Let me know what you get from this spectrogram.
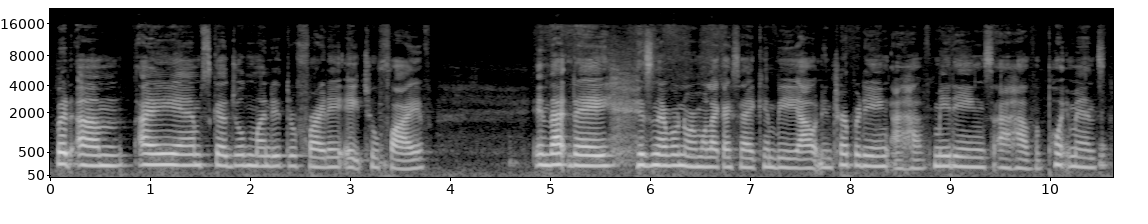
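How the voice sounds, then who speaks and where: A woman whose first language is Spanish, giving a casual career talk to students in a conversational, halting way, over a video call. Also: mid-range voice, fairly even intonation, a little mellow. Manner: conversational, halting with frequent fillers and restarts. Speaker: hospital interpreter services director. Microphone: video call setup.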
